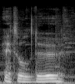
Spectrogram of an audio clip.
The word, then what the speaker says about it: Ittle Dew: It took me ages to get that joke, because us Scots and Brits say Dew instead of do, like they do in America. So it's Ittle Dew, as in, that's good enough, Ittle Dew, ha ha ha, get it.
